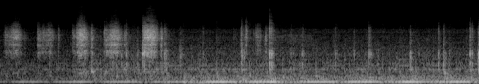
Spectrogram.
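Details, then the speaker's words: Whirlpool/Kenmore-type direct drive washer after motor coupler replacement: low motor hum with irregular raspy scraping; agitator dogs grinding against a gear, harmless, machine works fine. "much better and that grinding sound is just agitator dogs you're just for whatever reason they're like rubbing against like a little gear on it which making that sound but that's no big deal it still works and still works just fine"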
